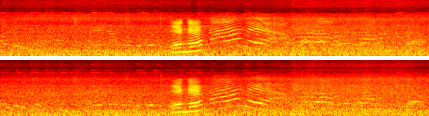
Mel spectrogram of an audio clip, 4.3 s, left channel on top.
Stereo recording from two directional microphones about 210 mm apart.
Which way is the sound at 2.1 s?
25° right (ahead or behind).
